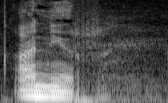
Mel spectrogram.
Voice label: "anir", Biak

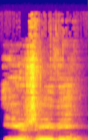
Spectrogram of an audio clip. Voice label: "ixiidi", smell of wet dog

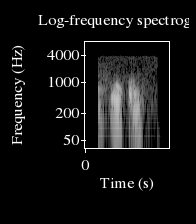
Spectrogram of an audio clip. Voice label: sea, Olukumi

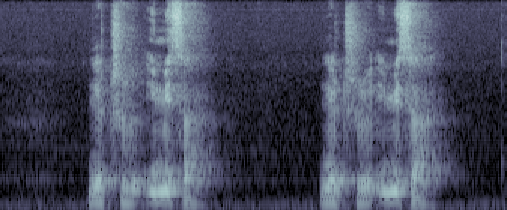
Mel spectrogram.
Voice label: hruso, hamlet

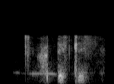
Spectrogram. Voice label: knife, Olukumi

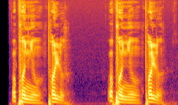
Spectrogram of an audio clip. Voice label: hruso, cloak

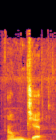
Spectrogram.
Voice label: mosquito, Mokilese

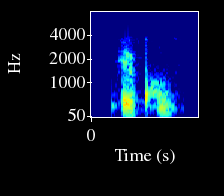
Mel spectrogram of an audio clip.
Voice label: rat, Olukumi

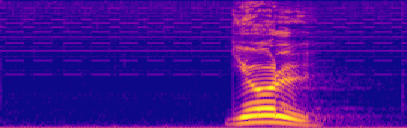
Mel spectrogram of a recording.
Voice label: "idioma", awakateko

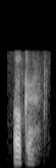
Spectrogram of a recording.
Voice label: market, Olukumi; oka

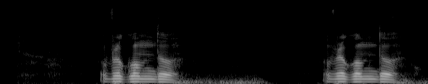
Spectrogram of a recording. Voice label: hruso, already

